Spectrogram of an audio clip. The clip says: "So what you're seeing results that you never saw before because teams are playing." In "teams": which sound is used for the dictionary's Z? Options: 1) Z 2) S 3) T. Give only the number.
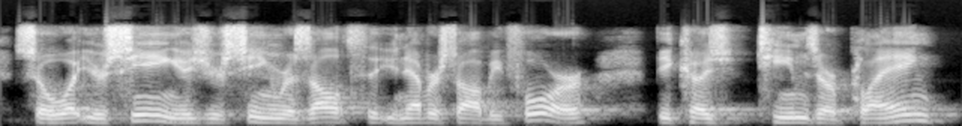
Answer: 1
